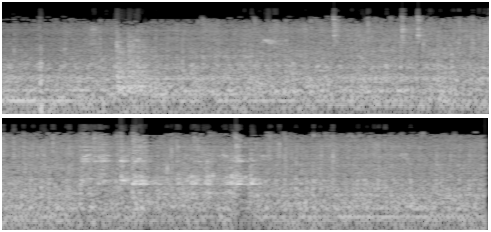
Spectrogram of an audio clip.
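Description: A pastry frying in hot oil in a non-stick pan, sizzling steadily, with a few clinks and scrapes of a spatula against the pan.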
